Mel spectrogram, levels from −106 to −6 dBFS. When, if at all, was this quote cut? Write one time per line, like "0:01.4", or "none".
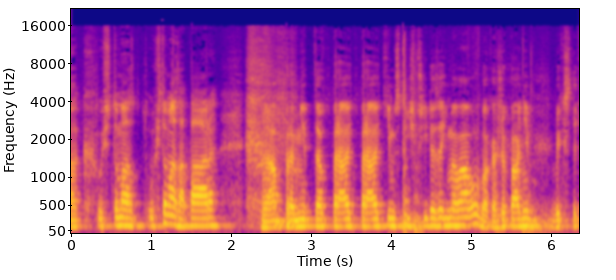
0:03.5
